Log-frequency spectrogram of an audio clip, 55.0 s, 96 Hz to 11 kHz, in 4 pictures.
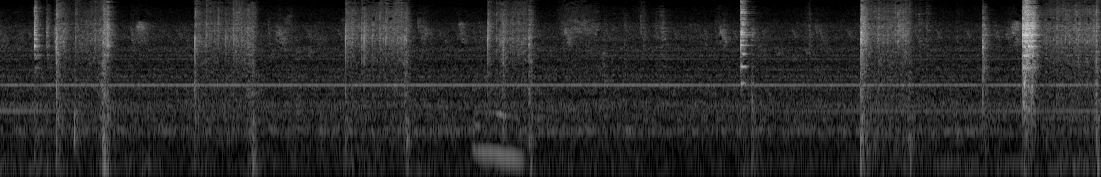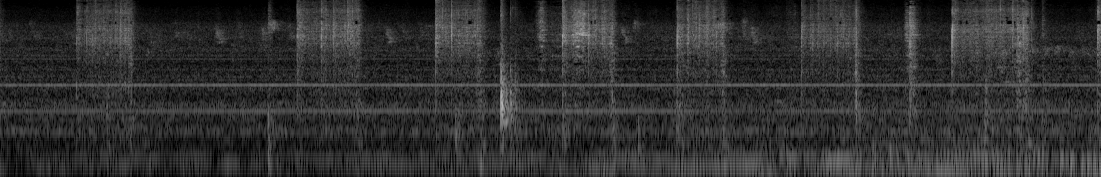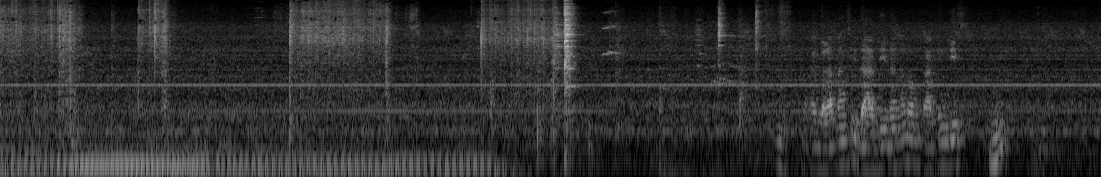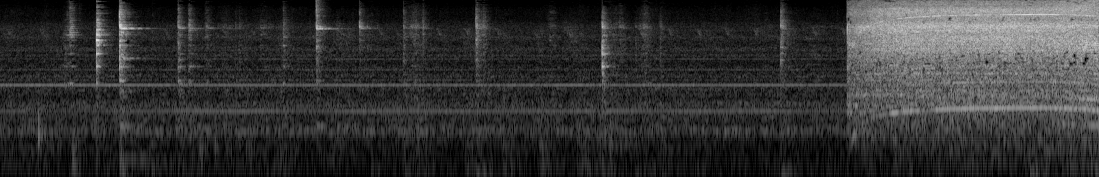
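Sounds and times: welding arc crackling: 0.0 - 1.5, 2.4 - 3.3, 4.3 - 5.2, 6.0 - 6.8, 10.7 - 11.7, 12.3 - 15.7, 17.1 - 34.8, 51.9 - 55.0
low drone: 20.5 - 34.4.

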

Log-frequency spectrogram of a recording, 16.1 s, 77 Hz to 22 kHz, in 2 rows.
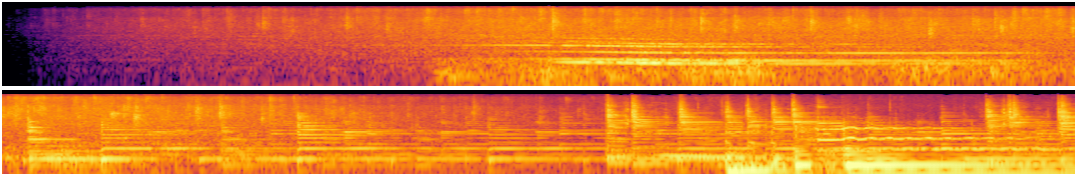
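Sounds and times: rain: 0.0 - 16.0
rumbling thunder: 3.2 - 10.7
long held musical notes: 3.3 - 16.0.

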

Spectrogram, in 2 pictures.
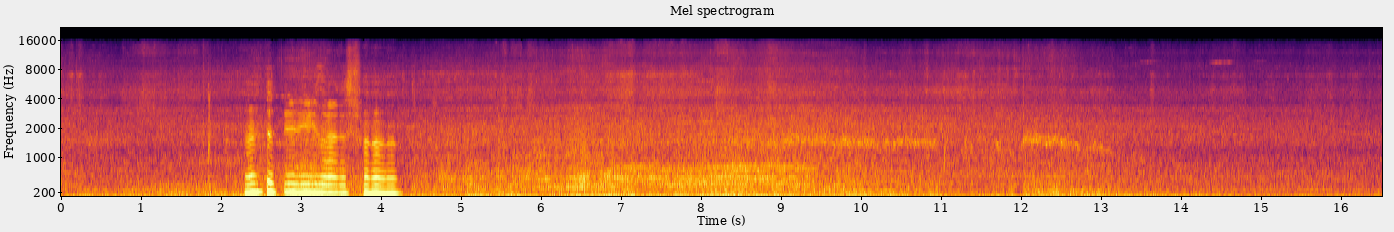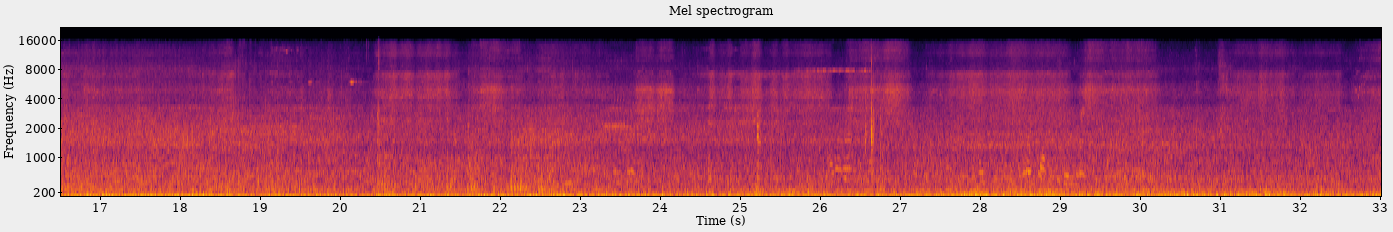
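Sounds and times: road noise low rumble: 0.0 - 33.0
vehicle engine rising in pitch: 2.0 - 11.1.

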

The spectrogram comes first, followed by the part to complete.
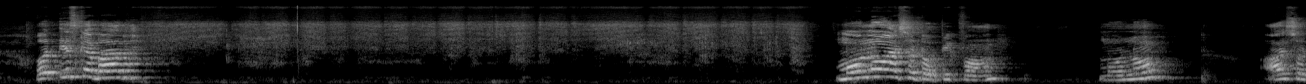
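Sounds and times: eraser rubbing on whiteboard: 0.6 - 8.4.

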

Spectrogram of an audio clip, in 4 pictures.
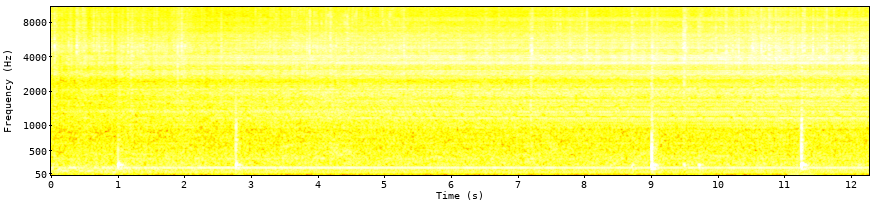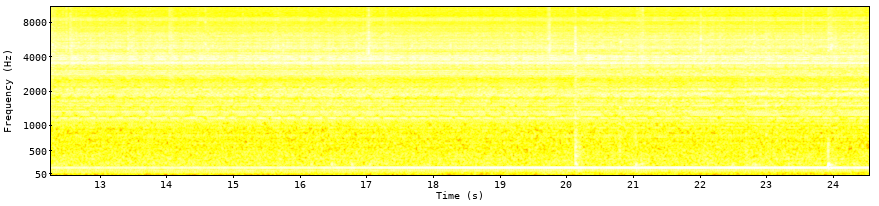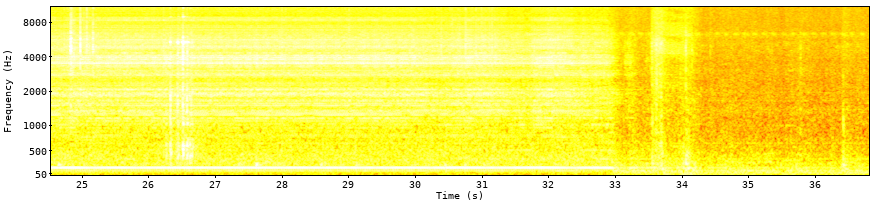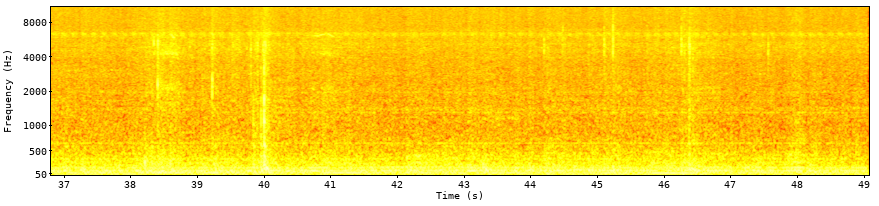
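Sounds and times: solder sizzling: 0.0 - 34.6
electrical hum: 0.0 - 49.0.

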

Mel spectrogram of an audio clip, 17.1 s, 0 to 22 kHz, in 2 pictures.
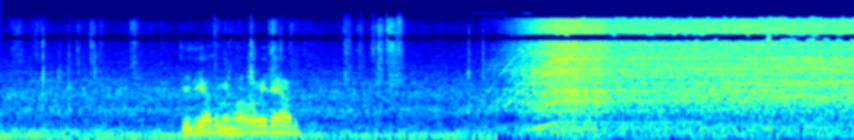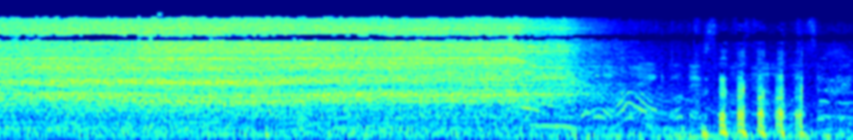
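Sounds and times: electric blower whining: 4.7 - 15.2.

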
